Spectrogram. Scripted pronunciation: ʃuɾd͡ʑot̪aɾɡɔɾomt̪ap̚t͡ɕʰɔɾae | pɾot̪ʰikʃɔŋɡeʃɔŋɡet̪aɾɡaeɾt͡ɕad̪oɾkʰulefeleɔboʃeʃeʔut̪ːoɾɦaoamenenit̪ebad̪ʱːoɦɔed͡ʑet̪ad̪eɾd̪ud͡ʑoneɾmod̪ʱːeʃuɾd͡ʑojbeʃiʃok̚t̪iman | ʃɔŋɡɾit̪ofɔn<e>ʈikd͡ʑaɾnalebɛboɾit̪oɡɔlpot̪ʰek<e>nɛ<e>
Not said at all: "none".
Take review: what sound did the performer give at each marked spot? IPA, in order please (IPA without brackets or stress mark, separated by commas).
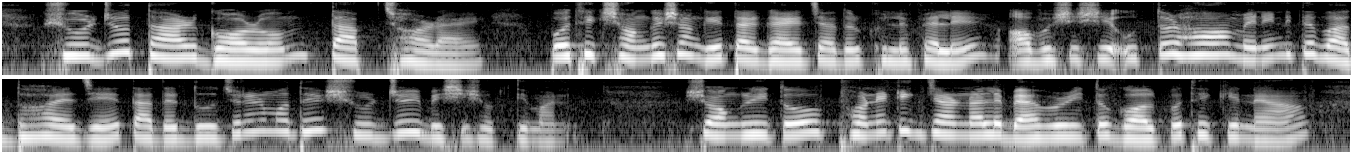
e, e, a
